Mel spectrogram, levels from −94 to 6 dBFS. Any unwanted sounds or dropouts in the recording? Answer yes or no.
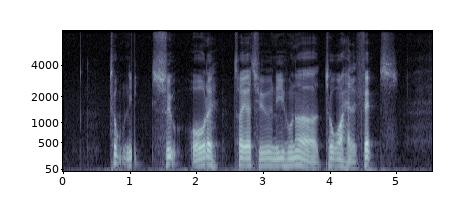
yes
